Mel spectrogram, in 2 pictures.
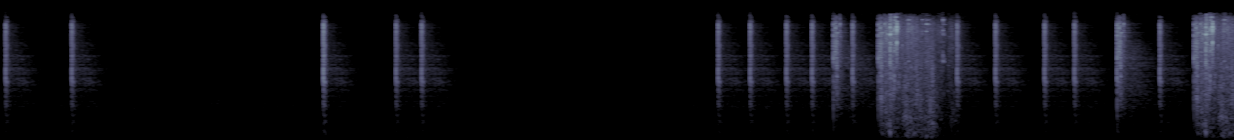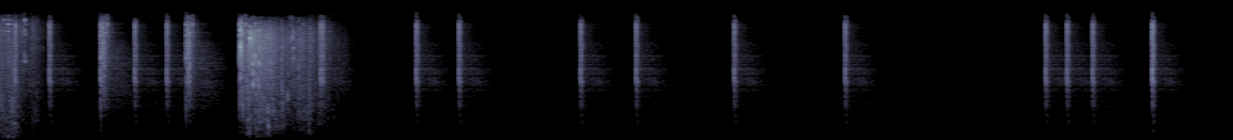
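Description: Short menu clicks tick in quick bursts.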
